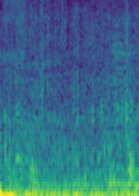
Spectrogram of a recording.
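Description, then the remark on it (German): Steady low rumble of boat engines on the water with wind noise, the first fishing boats returning from sunset fishing, while indistinct voices murmur faintly in the background. “Hier kommen die ersten schon wieder zurück vom Sunset Fishing.”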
